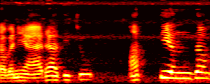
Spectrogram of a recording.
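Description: A man reading aloud in Malayalam, in short phrases with a brief pause in the middle, over a steady high-pitched chirring of crickets.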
